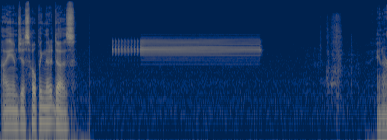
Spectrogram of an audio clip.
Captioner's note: Memory counting sound from PC Speaker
